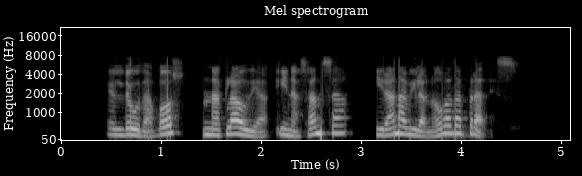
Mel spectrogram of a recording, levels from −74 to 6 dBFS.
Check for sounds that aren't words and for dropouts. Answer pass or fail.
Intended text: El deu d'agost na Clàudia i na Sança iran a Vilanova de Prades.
pass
